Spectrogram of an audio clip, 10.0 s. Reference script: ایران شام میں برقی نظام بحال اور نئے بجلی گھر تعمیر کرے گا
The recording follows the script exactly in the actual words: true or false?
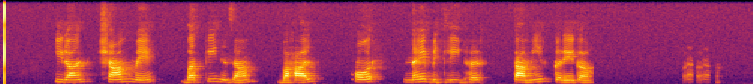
true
